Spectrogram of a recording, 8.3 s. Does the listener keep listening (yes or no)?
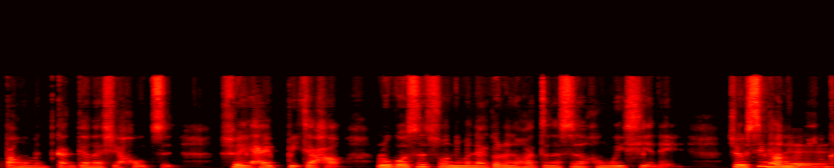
yes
